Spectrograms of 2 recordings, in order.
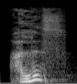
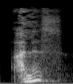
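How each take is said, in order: The two takes are said the same way.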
